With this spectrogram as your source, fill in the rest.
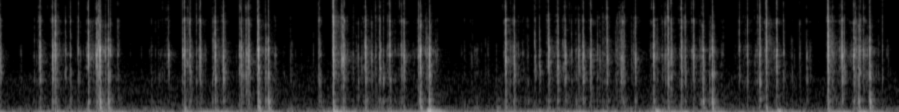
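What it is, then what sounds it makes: Mechanical keyboard with plastic keycaps. Fingertips type on a mechanical keyboard with plastic keycaps and a translucent lit case, producing a fast, uneven run of bright, sharp clacks with a dull low thump under each press. Each keystroke dies away almost instantly, and the bursts of typing break with brief pauses around the middle and near the end.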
